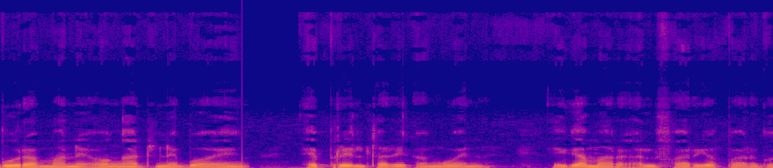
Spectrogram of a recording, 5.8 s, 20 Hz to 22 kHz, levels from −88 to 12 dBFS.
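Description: Damaged data in a compressed stream breaks this speech recording at 1.81–1.88 s and 5.30–5.35 s: corrupted frames lose decoder sync, producing brief glitches.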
